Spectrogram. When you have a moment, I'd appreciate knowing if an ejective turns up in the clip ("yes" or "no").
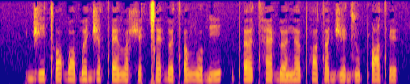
yes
